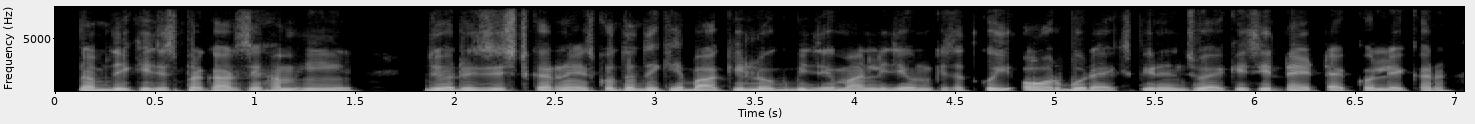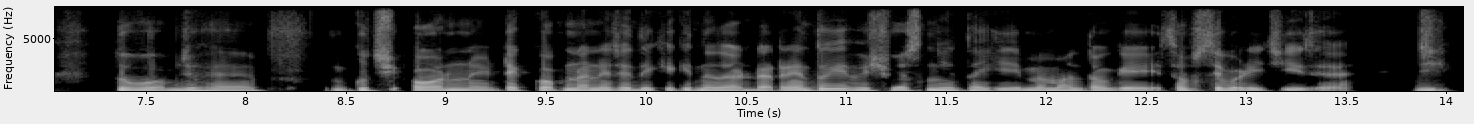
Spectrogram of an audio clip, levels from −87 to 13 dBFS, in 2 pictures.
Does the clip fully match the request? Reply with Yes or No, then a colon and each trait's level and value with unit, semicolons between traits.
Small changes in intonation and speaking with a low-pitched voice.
No: average, 4.4 semitones; low, 105 Hz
